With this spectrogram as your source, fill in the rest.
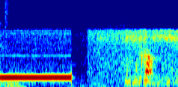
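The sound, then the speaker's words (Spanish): A telephone line dialing out: a steady, mid-pitched dial tone hums for about a second, cuts off, then gives way to hissy line noise with a brief beep partway through. “Ahí se está marcando, no haga ruido.”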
